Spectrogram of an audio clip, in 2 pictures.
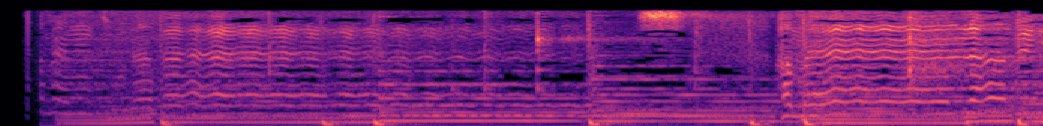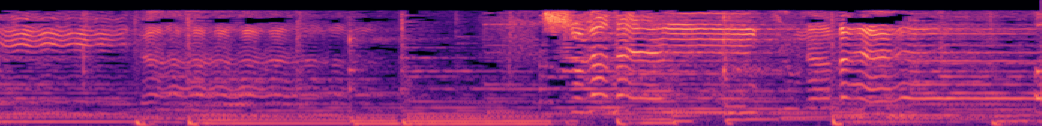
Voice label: Aniversário Avô Infantil Feminino; Telemensagens

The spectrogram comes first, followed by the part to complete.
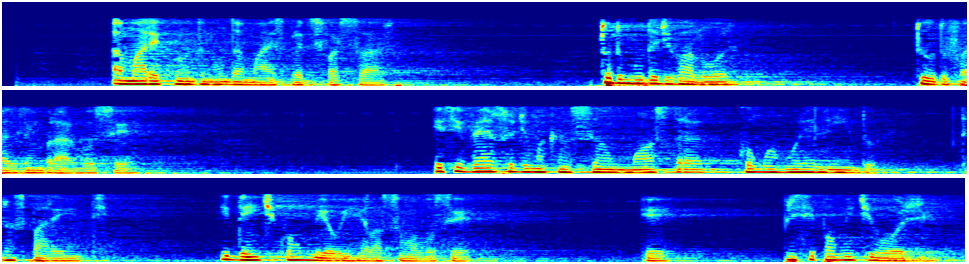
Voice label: Aniv Romântico (M), masc; Telemensagens 2017; Aniversarios

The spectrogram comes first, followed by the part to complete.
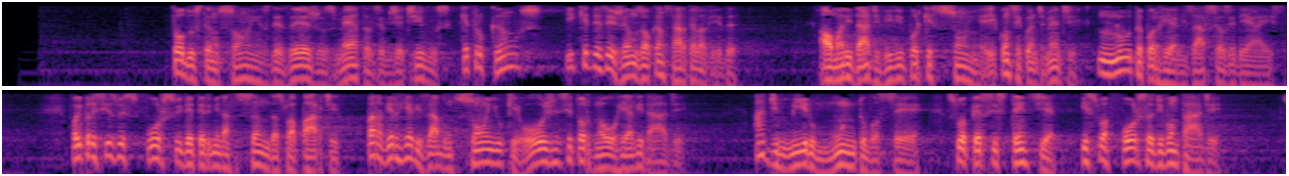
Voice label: VITóRIA, masc; Telemensagens 2017

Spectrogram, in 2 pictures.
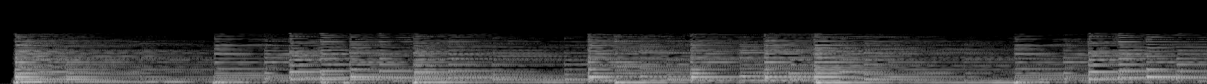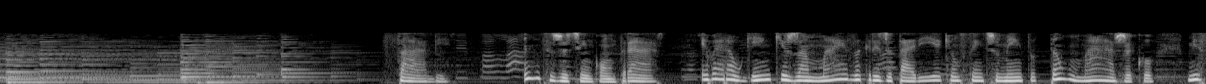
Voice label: O SENTIDO DO AMOR, Românticas, fem

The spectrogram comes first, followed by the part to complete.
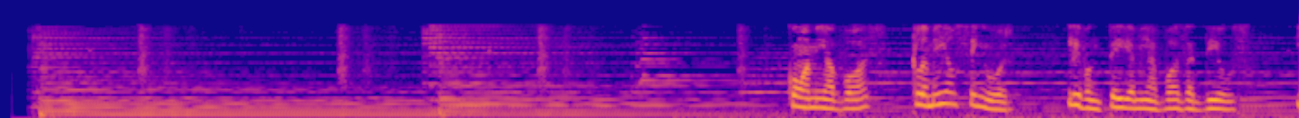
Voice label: OTIMISMO, Gospel, fem; Telemensagens; Telemensagens 2017

